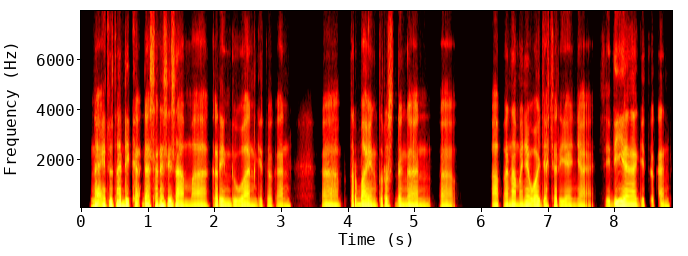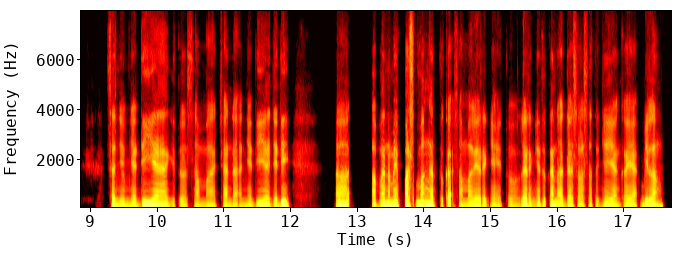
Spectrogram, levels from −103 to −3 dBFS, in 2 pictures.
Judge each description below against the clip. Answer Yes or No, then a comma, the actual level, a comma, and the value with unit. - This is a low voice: Yes, very low, 95 Hz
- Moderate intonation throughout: No, wide, 6.0 semitones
